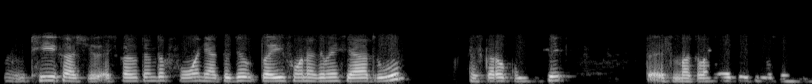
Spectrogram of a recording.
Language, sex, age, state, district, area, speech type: Kashmiri, male, 18-30, Jammu and Kashmir, Kulgam, urban, conversation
